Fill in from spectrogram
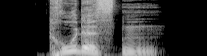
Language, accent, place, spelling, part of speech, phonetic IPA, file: German, Germany, Berlin, krudesten, adjective, [ˈkʁuːdəstn̩], De-krudesten.ogg
- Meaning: 1. superlative degree of krud 2. inflection of krud: strong genitive masculine/neuter singular superlative degree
